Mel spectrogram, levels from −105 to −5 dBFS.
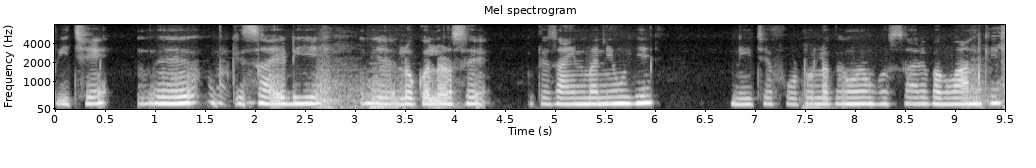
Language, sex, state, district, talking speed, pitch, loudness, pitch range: Hindi, female, Chhattisgarh, Sukma, 140 wpm, 220 Hz, -15 LUFS, 215-230 Hz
